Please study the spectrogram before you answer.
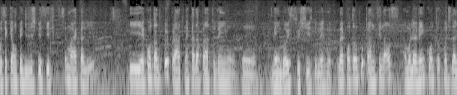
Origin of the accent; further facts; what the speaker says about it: Brazil; E eu mesmo sou brasileiro, né?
